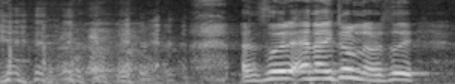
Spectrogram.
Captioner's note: audience members laughing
